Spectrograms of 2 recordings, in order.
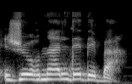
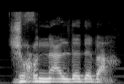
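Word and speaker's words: Journal des Débats: No sé pronunciarlo en francés. – Se dice Journal de Debats. – Journal de Debats. Muy bien, muchas gracias. Muchas gracias, nuestra profe de francés. Journal de Debats. Sí, lo hice bien.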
